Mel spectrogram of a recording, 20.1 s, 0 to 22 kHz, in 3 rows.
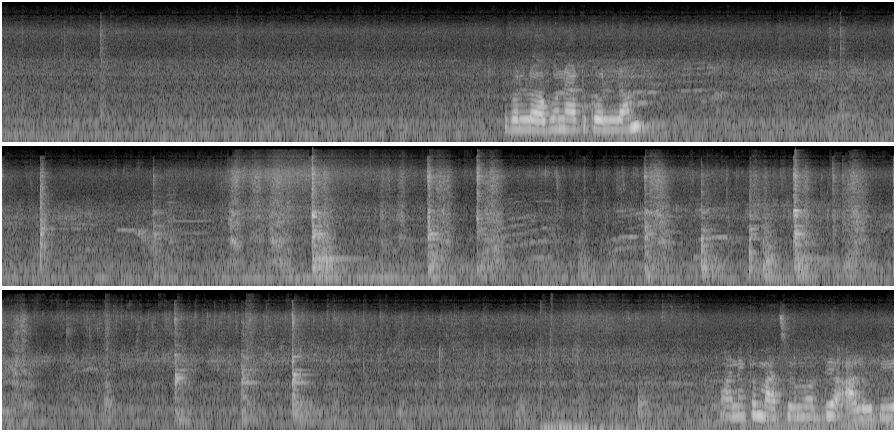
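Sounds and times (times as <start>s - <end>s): onion paste sizzling in oil: 0.0s - 20.0s
metal spatula scraping pan: 7.8s - 18.7s.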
